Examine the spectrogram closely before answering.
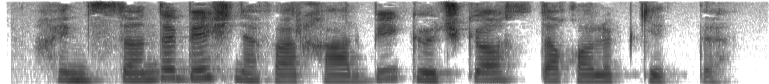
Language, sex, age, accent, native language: Uzbek, female, 40-49, Farg'ona, Uzbek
